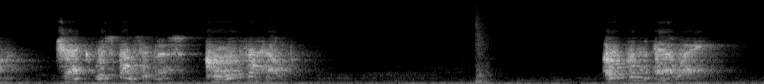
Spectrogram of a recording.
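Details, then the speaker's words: Working AED switched on without pads attached: a recorded voice announces a passed self-check, then prompts to attach defibrillation pads to the patient's bare chest; a demonstration of a user check on a good unit. "check reading attach defibrillation add to patients bare chest okay so it's going to sit there at that point at the cycle in fact I'm going to turn it off because it's going to keep prompting me to attach the pads"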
